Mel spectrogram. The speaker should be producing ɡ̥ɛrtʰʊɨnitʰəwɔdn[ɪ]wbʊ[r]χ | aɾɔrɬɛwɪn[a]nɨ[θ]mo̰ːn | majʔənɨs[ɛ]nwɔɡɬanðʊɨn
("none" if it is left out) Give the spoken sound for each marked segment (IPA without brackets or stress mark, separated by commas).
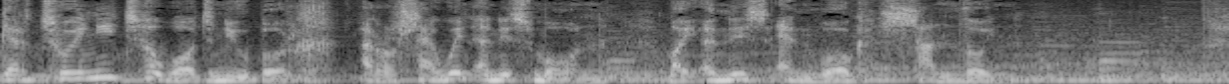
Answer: ɪ, r, ə, s, ɛ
